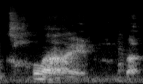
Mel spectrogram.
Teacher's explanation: So even though that ends with a B, remember that B is silent there. So climb. Last thing I hear is that M sound. That's definitely with a vibration.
